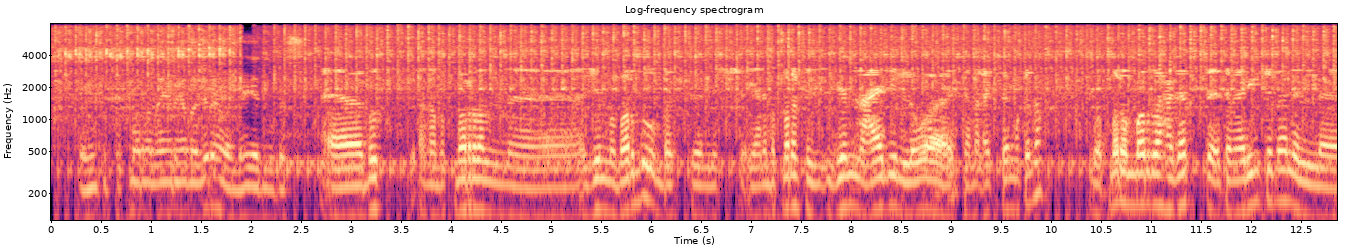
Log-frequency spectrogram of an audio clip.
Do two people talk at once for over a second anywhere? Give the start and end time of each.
none

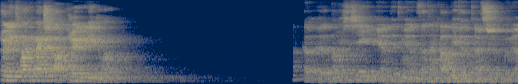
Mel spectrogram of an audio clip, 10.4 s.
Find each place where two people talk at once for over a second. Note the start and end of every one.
none

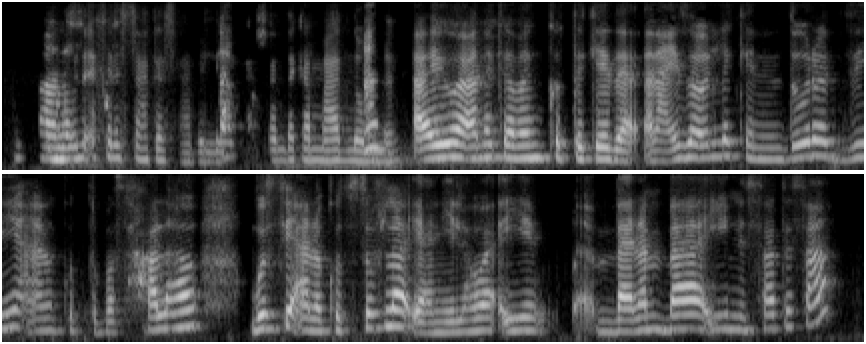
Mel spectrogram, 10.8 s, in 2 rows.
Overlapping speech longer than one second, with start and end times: none

